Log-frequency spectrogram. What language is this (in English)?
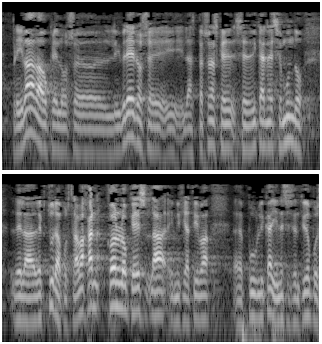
Spanish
